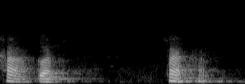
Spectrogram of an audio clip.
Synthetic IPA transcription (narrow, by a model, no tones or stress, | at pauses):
kʰaːkɔn | sakʰa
